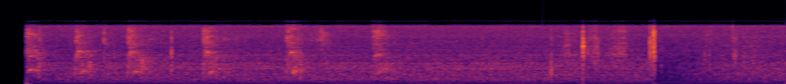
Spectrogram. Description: Booger has been coughing lately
